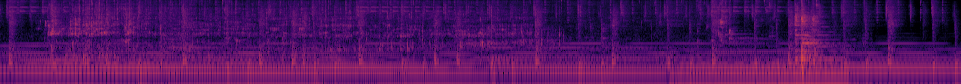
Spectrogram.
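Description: Liquid dye pouring from an enamel pot through a mesh sieve into a glass jar, the pour dying away a little past the middle, under steady background music.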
